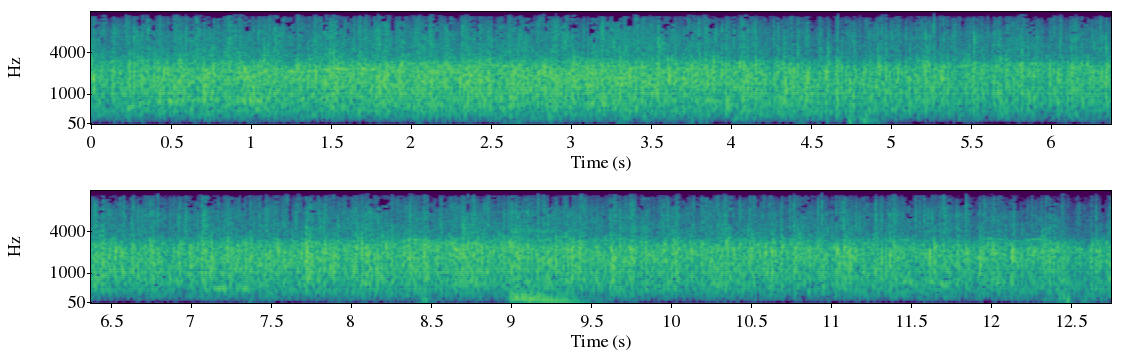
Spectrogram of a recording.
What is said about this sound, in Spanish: Un gran aplauso para el gran Pepe Colubi.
